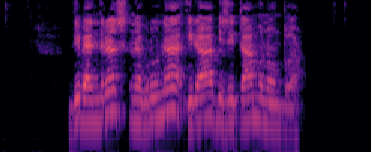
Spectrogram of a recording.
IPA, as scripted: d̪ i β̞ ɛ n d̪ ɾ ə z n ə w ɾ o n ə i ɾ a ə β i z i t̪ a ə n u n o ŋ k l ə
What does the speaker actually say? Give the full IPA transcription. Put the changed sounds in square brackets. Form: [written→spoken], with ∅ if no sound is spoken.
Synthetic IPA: d̪ i β̞ ɛ n d̪ ɾ ə z n ə [w→β] ɾ [o→u] n ə i ɾ a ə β i z i t̪ a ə [n→m] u n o ŋ k l ə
